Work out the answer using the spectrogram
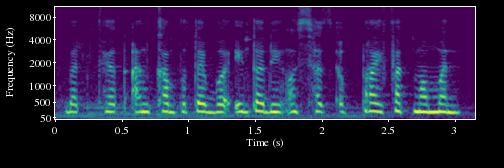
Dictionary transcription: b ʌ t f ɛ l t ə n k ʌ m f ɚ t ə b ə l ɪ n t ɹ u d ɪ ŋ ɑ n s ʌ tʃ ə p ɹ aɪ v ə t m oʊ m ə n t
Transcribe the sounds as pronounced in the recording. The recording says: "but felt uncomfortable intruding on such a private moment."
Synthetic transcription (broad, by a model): b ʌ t f ɛ l t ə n k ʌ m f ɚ t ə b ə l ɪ n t ʌ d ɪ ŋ ɑ n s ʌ s ə p ɹ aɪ f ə t m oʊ m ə n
